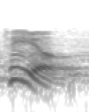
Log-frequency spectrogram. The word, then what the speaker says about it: Teal: And remember, for laughs, it's R-I-L-E-Y, Riley, and for lovely smiles, it's T-E-E-L, Teal.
